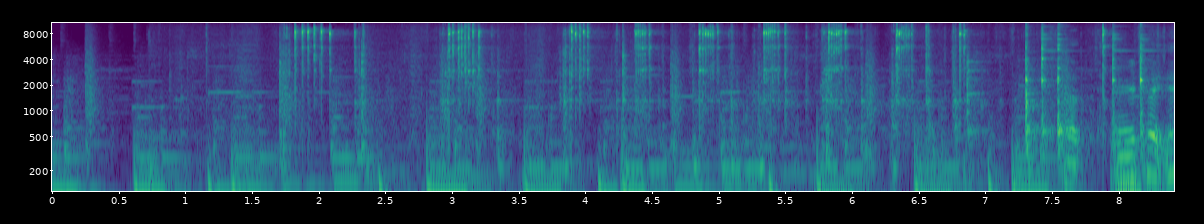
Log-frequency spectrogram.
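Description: A ratchet wrench works a front shock bolt loose on a 2019 Jeep, giving a steady series of loud, close metallic clicking strokes in a repeating back-and-forth rhythm, with no talk.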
